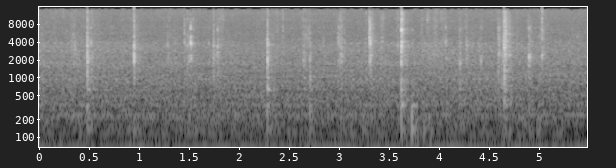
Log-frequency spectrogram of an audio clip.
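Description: Small precision screwdriver turning a screw out of a Syma X8C quadcopter's plastic body: sparse, irregular light clicks and ticks, a few of them sharper.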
